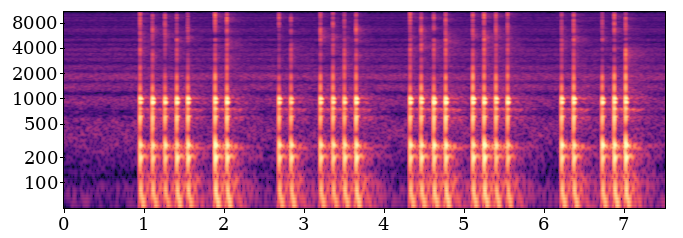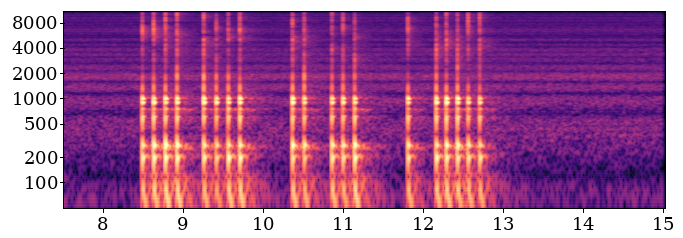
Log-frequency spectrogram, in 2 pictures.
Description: Tap code, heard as knocks on wood, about 7 knocks a second. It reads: WITH THE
